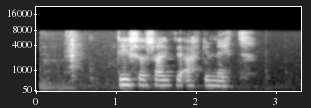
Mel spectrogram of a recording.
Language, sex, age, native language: Icelandic, female, 7, Icelandic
